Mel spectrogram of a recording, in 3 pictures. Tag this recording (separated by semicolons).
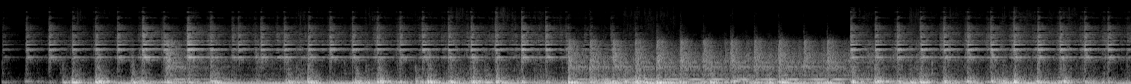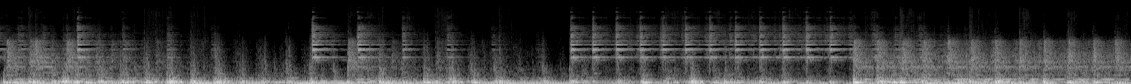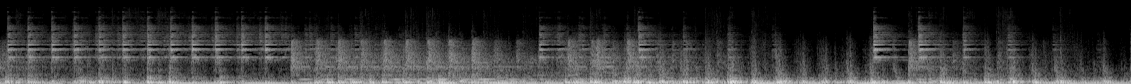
rhythm; beat; percussion; percussion-loop; synth; percussive; improvised; war; drum-loop; ethnic; drums; synthesizer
